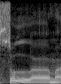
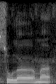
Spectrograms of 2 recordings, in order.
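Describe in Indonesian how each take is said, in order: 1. Bunyi l digandakan dan ditahan. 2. Bunyi l pendek dan ringan. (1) "sanes sulama" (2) "tapi sulama"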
